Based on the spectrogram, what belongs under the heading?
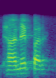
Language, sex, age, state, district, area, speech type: Maithili, male, 18-30, Bihar, Sitamarhi, urban, conversation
